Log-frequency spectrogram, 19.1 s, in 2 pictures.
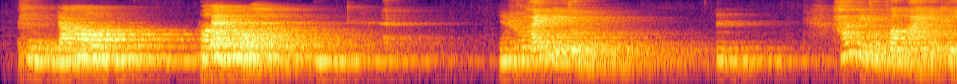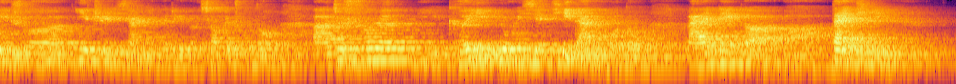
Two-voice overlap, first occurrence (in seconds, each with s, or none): none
